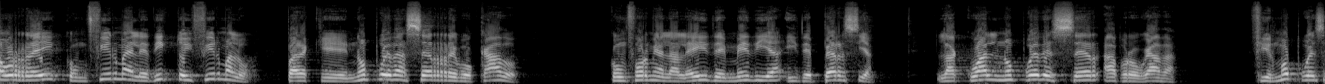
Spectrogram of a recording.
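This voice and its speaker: A man's voice: high voice, unhurried. A male preacher delivers a sermon in a church, reading scripture aloud and then explaining it with rhetorical questions. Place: church sanctuary. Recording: long church hall reverb.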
